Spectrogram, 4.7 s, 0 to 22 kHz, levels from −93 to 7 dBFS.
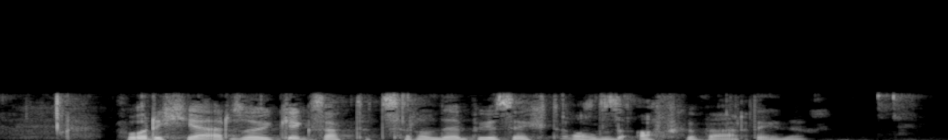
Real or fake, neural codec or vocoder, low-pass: real; none; 7.2 kHz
